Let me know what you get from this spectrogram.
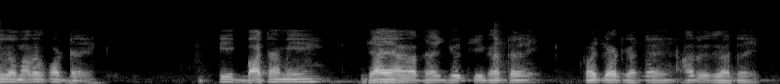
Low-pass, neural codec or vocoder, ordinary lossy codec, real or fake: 7.2 kHz; codec, 44.1 kHz, 2.6 kbps, DAC; AAC, 48 kbps; fake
